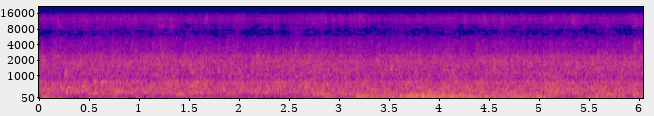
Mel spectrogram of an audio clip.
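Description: Outdoor ambience with a steady airy hiss; from about halfway through, wind starts buffeting the microphone in low rumbling gusts, strongest a little before the end.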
